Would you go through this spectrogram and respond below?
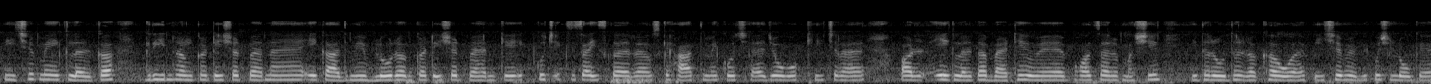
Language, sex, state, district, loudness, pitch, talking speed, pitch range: Hindi, female, Chhattisgarh, Rajnandgaon, -24 LUFS, 205 Hz, 230 wpm, 195-215 Hz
